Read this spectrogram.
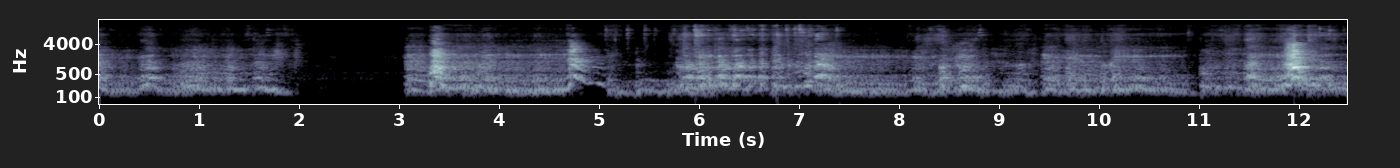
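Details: Two poodles, Bailey and Chloe, squabble over a blanket indoors, giving continuous low rumbling growls broken by short sharp snarls and yips, with a brief pause near two seconds before the growling resumes.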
